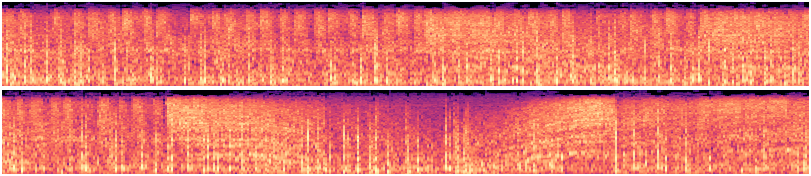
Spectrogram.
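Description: Aerial fireworks bursting and crackling in a dense, continuous barrage, mixed with a loud music soundtrack, as heard on TV broadcast audio. Rising sweeps come in the upper range about six seconds in and again near the end.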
